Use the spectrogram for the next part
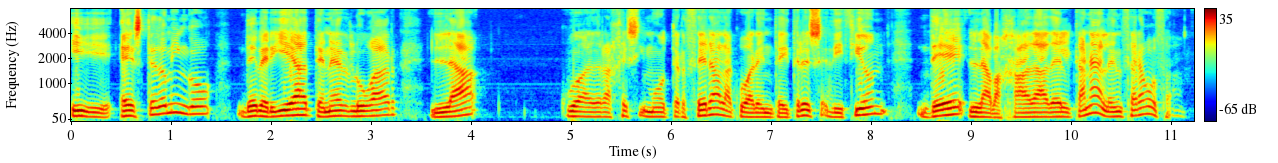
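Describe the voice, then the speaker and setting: A man's voice: medium pitch, lively intonation, unhurried, darkish tone, clear, resonant tone, no room sound, clean studio sound. A man with a Peninsular Spanish accent hosting a radio show, giving opinionated news commentary in an informal, hesitant way.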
